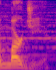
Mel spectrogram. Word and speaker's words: Margie: So, Margie Mar as in Marge sounds like a J. Okay. Yeah. Soft soft G.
